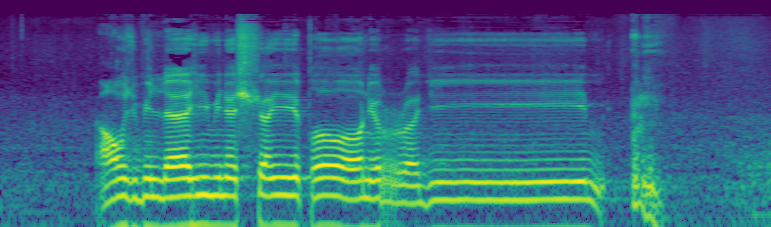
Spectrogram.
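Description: An elderly man chants a recitation in a melodic voice through a microphone.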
